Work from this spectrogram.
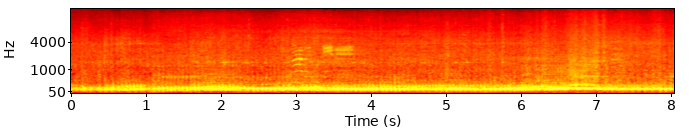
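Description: An off-road vehicle grinds and clatters over a rock on the Elbe Swamp trail, its engine rumbling steadily throughout with brief higher squeaks partway through, while people talk nearby.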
